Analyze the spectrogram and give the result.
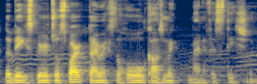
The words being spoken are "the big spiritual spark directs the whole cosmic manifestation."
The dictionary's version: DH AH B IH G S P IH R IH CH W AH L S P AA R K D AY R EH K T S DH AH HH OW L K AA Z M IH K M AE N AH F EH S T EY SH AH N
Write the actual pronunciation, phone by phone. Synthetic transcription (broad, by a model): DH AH B IH G S P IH R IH CH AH L S P AA R K D AY R EH K T S DH AH HH OW L K AA Z M IH K M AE N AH F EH S T EY SH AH N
